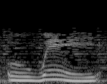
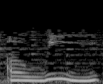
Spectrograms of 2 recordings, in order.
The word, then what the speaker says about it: owe: The word of the day, oh, ça s'appelle O-W-E, et contrairement à la façon dont ça s'écrit O-W-E, O-W-E, on penserait peut-être dire away or oh-we, non, ça se dit oh. Et en fait, ça s'entend comme si si on parlait de la lettre O, oh, ou l'exclamation oh, oh.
